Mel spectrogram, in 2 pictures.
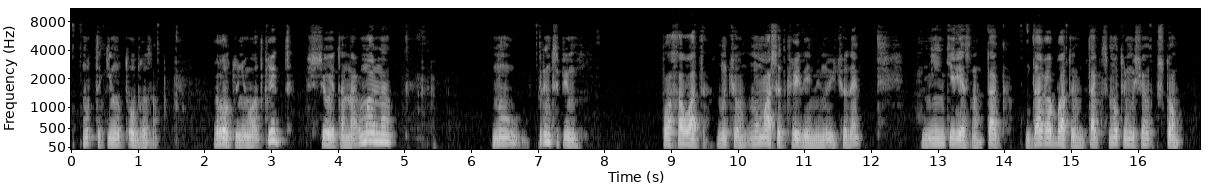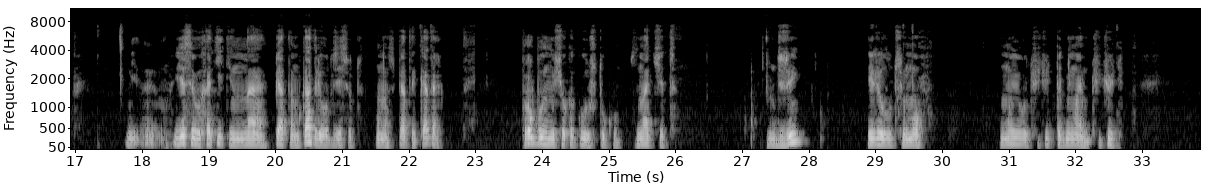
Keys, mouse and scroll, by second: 0.1 click, 1.3 middle click, 1.8 middle click, 3.3 middle click, 3.5 middle click, 3.7 middle click, 4.2 middle click, 14.2 click, 15.0 middle click, 17.9 click, 22.1 click, 29.4 click, 30.4 click, 33.5-33.8 scroll up 1.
